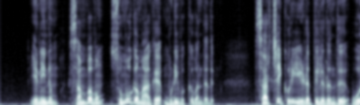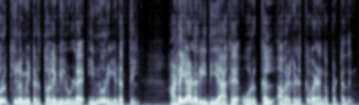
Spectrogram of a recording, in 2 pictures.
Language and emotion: Tamil, neutral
